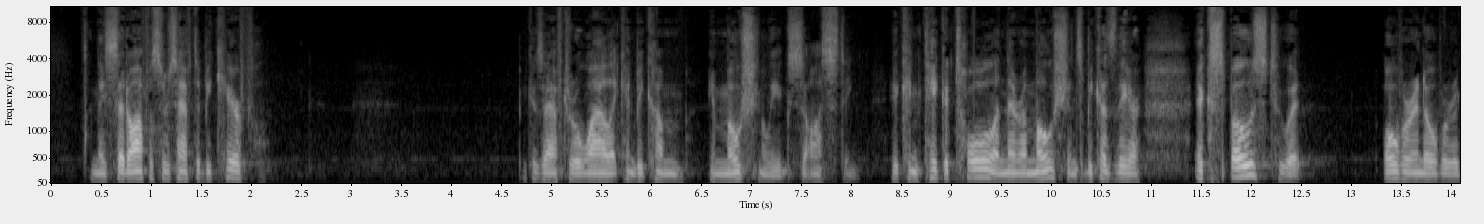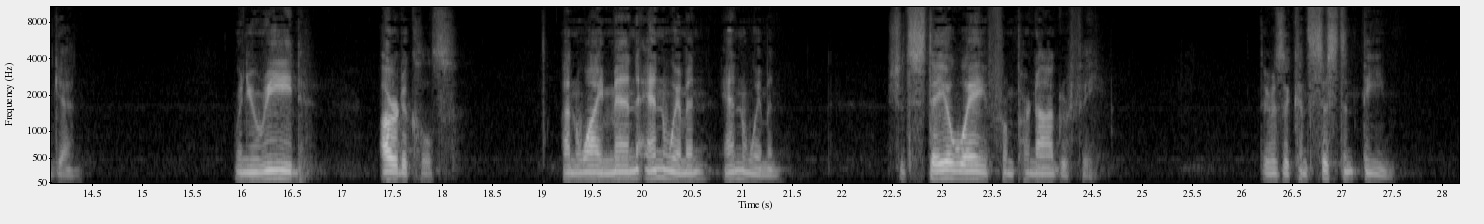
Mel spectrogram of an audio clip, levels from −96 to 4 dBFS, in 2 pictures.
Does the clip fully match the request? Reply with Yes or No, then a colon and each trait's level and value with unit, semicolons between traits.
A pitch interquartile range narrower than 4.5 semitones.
Yes: average, 2.8 semitones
